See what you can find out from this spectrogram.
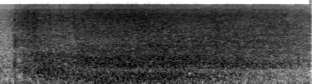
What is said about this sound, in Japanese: なんかさ特に喋らなくてもこの音だけでいいでしょう波の音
